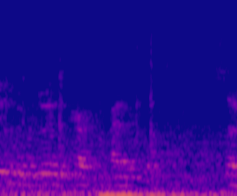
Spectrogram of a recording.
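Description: Speech: a man talking continuously, over a low steady hum.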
